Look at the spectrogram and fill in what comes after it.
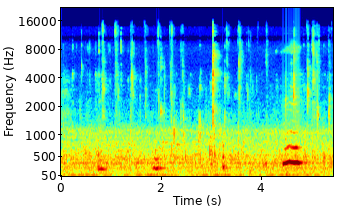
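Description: Close-up chewing with small wet mouth clicks as a mango-with-chili snack is eaten, and a brief hummed voice sound about four and a half seconds in.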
